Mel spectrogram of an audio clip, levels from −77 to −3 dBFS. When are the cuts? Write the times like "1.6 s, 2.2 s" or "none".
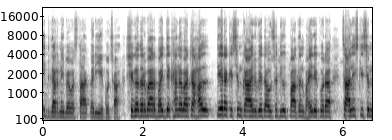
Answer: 1.6 s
